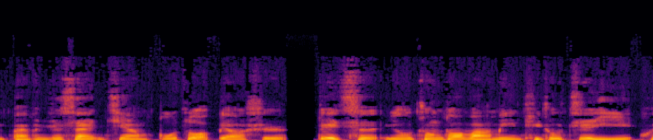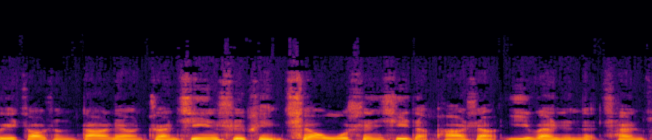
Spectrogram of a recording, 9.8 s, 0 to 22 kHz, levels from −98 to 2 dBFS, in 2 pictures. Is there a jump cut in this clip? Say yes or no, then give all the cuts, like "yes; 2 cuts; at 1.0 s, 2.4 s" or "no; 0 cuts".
yes; 1 cut; at 4.8 s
